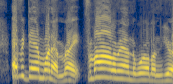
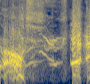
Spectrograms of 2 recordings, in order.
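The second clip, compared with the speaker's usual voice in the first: panicked; 3 dB louder than usual. Retold or imitated. Panicking in the dream.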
